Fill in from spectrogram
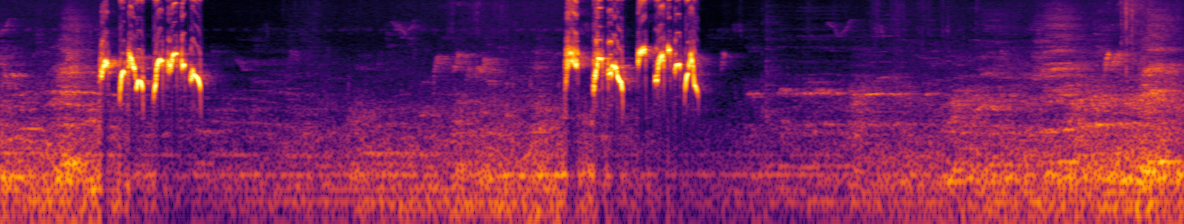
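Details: Red-whiskered bulbul, a captive bird, singing a fighting song used to train other birds' voices: two bursts of about a second each, made of rapid whistled, warbling notes, separated by quiet stretches with low background hum.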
